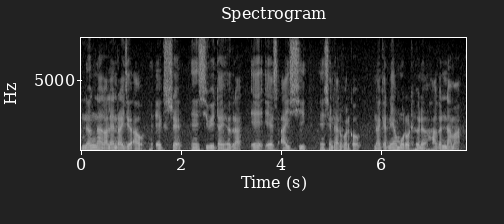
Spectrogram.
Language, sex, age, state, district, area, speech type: Bodo, male, 18-30, Assam, Kokrajhar, rural, read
